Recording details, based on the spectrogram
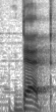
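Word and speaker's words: debt: इसे डेबिट नहीं बोलेंगे, बल्कि डेट, बी साइलेंट है यहाँ पे, डेट, डेट।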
